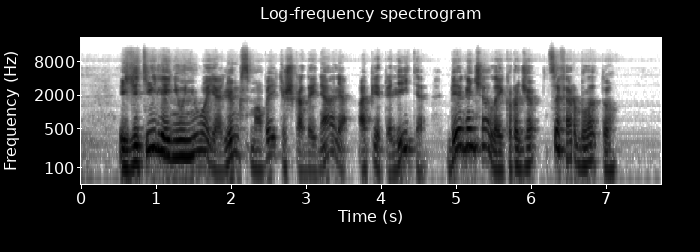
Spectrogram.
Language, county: Lithuanian, Utena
